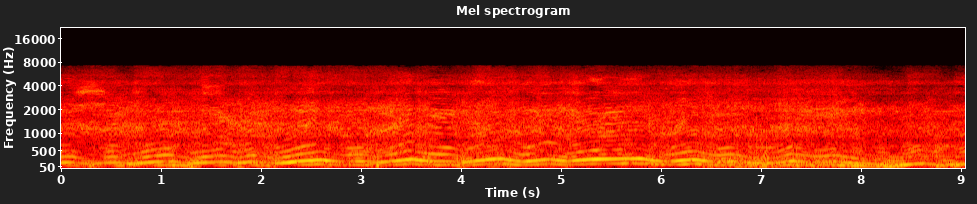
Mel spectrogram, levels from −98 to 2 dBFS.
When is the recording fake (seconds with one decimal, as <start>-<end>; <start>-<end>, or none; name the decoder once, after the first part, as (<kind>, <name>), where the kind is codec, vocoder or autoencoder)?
0.0-6.3 (codec, DAC); 7.8-9.0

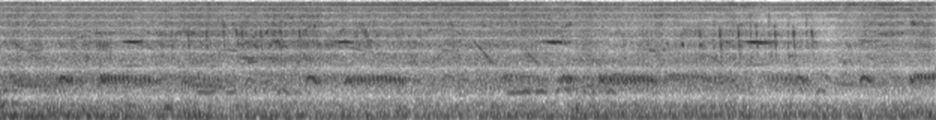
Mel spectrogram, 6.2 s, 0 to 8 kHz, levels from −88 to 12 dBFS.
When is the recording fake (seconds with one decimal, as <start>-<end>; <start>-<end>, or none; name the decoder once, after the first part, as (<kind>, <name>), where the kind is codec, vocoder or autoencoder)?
3.5-4.7 (codec, DAC); 5.6-6.2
